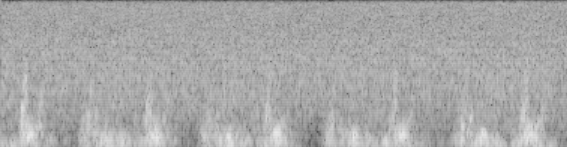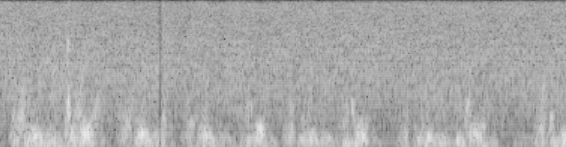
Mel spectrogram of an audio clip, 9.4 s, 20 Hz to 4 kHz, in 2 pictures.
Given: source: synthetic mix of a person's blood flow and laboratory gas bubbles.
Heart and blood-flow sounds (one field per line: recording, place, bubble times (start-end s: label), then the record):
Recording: Doppler ultrasound of blood flow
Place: precordium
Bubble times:
5.24-5.36 s: bubbles
From the record:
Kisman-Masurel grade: 123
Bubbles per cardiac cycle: 1 to 2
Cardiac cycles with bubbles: 10 to 50%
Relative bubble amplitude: loud (0.450 to 0.775)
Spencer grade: 2 (many but less than half of the cardiac periods contain bubble signals, singularly or in groups)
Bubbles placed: only in the low amplitude regions of the cardiac cycle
